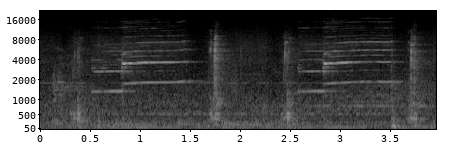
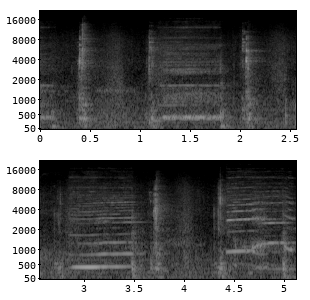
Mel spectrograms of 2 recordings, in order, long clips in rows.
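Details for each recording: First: Mercedes 280 SE that wouldn't start, injector on a hand pump tester: sharp hiss-crack bursts about every second, uneven and sputtering; injector opens but sprays erratically. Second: Mercedes 280 SE that wouldn't start, injector on a tester: short buzzy hissing bursts about once a second over low pump hum, crisp and even; nice spray pattern, suspected main no-start cause.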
